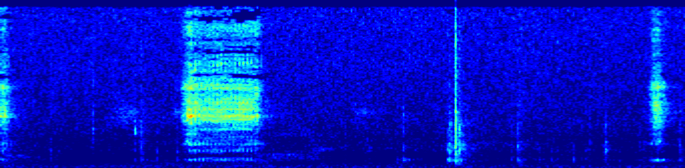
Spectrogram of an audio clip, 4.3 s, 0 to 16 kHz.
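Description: The electronic sound circuit of a 1978 Kenner white TIE fighter toy giving one short buzzy electronic sound effect, about half a second long, a little over a second in. A sharp click follows near the end and a few faint ticks come from handling the toy.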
